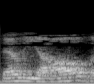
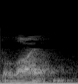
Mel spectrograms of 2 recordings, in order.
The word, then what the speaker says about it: Belial: It's more accurately pronounced Belial, but for the sake of something that I'll get to later in the sermon, I'm going to pronounce it Belial.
